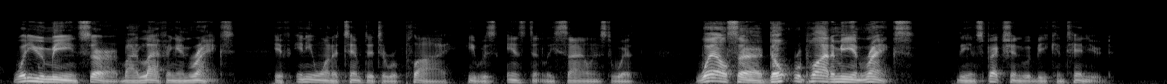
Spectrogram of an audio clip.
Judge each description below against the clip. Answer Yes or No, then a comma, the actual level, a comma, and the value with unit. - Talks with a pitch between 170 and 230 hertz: No, very low, 85 Hz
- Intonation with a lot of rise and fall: Yes, wide, 7.1 semitones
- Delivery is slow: No, average, 170 wpm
